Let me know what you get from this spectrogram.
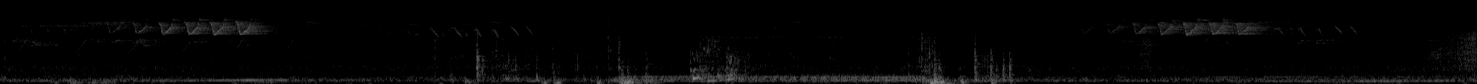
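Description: Birds chirping in a rapid run of high notes, about a second in and again near the end, over faint outdoor background noise. A few short, faint knocks fall in between.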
